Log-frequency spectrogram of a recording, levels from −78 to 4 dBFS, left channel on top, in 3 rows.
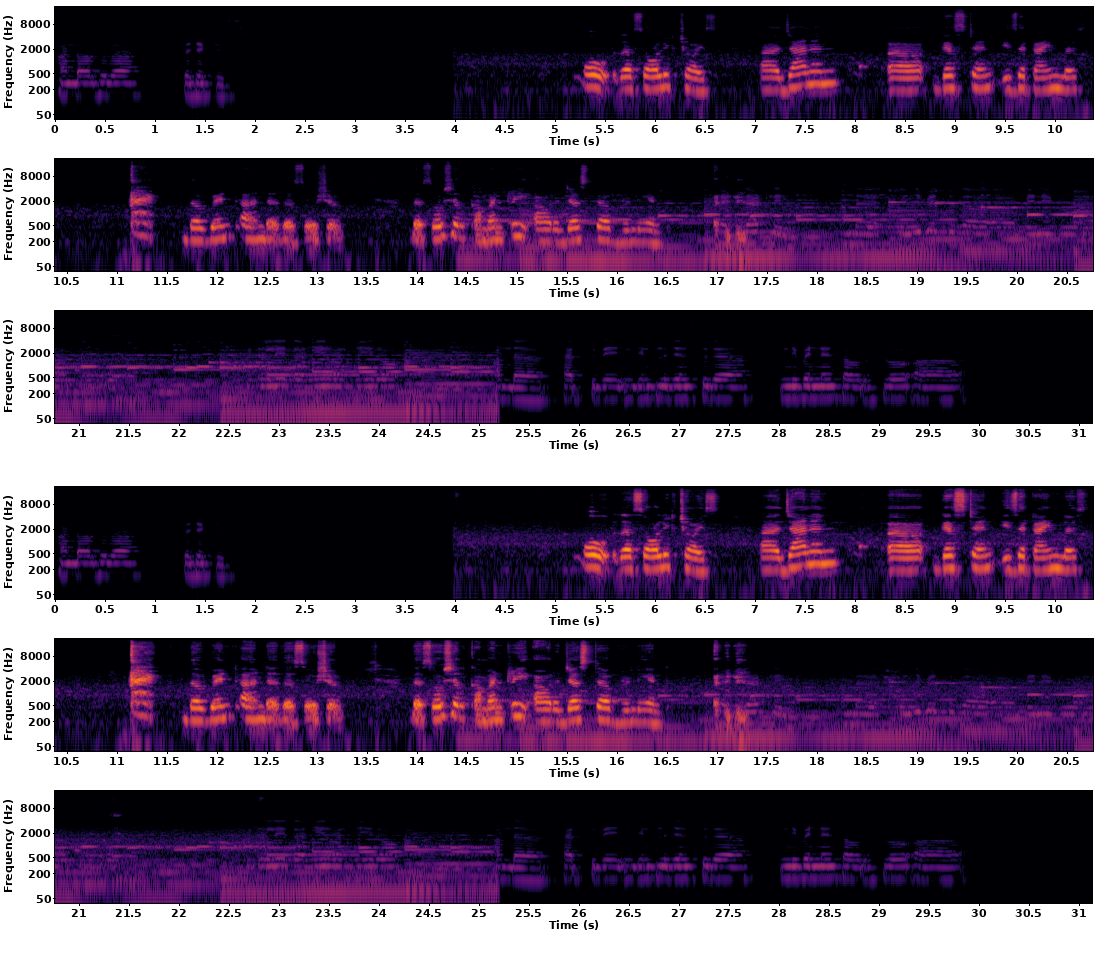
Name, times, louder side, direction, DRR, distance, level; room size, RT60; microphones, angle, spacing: voice 1, 0.0-0.9 1.3-2.0 4.3-5.3 17.0-17.9 18.2-21.8 22.6-24.3 25.1-30.0, left 1 dB, 15° left, 3.3 m, -54 dB
voice 2, 5.3-6.5 7.0-7.8 8.3-10.2 11.1-11.4 11.7-13.3 13.9-16.4 17.2-17.3, right 5 dB, 85° right, 0.7 m, -27 dB
sound 1, 14.4-25.2, left 3 dB, 70° left, 2.3 m, -48 dB
head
